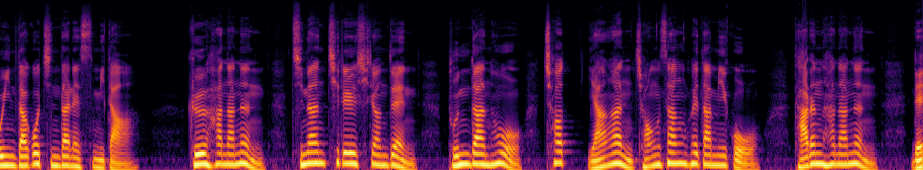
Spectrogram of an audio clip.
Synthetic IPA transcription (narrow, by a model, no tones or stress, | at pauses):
oindaɡot͡ɕindanɦe̞s͈ɯmɲida̰ | kɯɦananɯn | t͡ɕinant͡ɕʰiɾiɭɕʰiɾjʌndwe̞n | pundanɦu | t͡ɕʰʌd̚jaŋɦant͡ɕʌŋsʰaŋɸwe̞damiɡo | taɾɯnɦananɯnː | e̞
